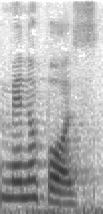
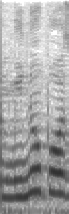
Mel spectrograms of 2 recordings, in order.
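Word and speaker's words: menopause: मेनोपॉज इज the more fashionable and the correct pronunciation. वैसे तो चलता है सब कुछ, क्योंकि अंग्रेजी हमारी अपनी जबान नहीं है।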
